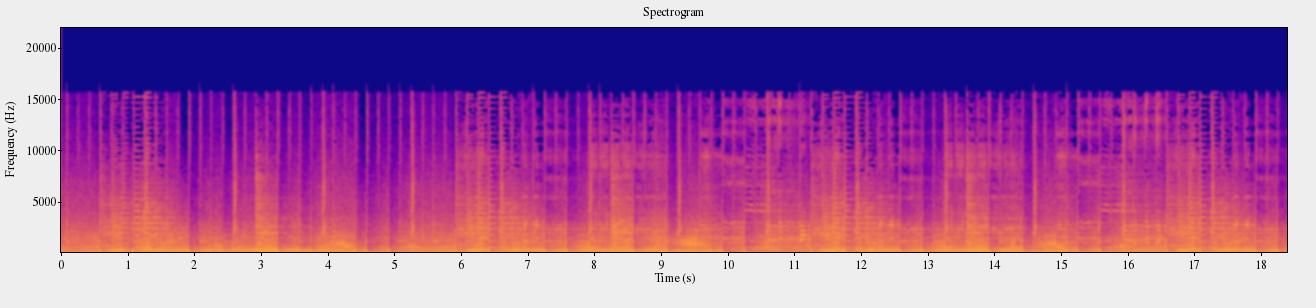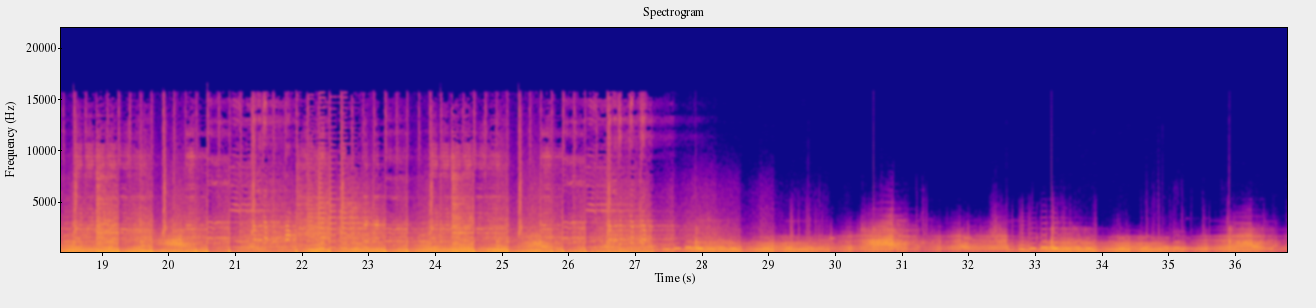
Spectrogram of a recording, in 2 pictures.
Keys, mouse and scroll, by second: 13.4 r.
